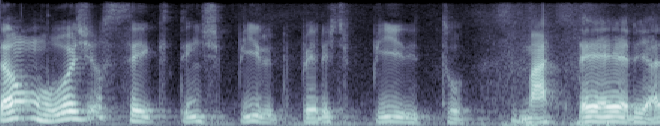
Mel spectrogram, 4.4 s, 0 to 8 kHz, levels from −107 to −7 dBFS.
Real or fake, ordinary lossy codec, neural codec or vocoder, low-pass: real; Opus, 64 kbps; none; 7.2 kHz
